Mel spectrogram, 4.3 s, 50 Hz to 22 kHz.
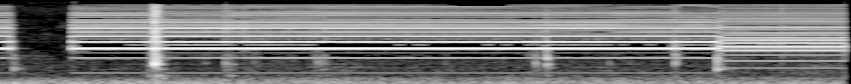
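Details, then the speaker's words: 1972 Pontiac LeMans with 350 Pontiac engine, sat over a decade: power probe applied to starter solenoid emits steady high-pitched overload alarm with click and pitch change; starter suspected bad, unconfirmed. "like i can hear it oh power probe is pissed"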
